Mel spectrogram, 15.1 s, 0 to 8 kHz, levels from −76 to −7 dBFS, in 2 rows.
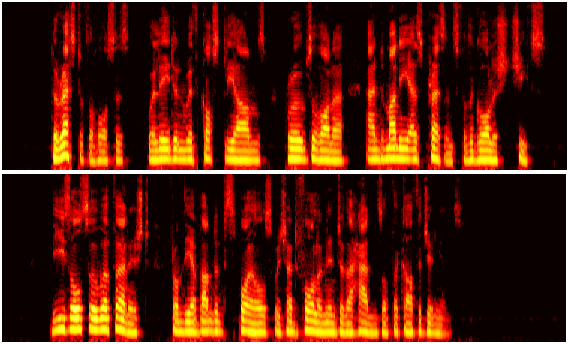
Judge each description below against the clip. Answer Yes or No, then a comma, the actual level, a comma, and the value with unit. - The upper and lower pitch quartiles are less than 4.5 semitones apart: Yes, average, 2.8 semitones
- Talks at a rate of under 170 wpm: Yes, average, 150 wpm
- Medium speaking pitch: No, low, 125 Hz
